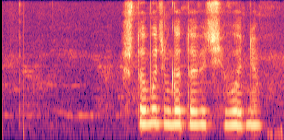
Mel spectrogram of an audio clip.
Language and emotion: Russian, neutral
